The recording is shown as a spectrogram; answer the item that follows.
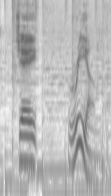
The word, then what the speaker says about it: Jay Reum: and my sidekick my man and about town J Ram yes and I said it correctly well done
